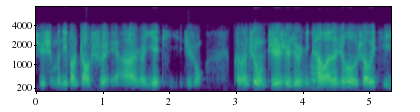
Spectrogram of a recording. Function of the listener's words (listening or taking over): listening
